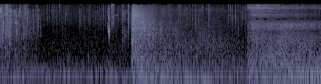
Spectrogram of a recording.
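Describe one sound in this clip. A lit firebomb is tossed and bursts into roaring flames.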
